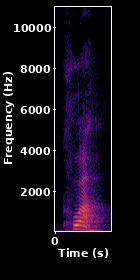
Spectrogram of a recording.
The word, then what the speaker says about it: crois: O S a gente não vai pronunciar, então... Alors, ici nous allons avoir un S muet, um S mudo, tá?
